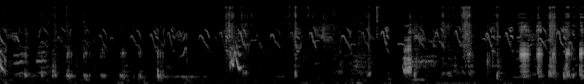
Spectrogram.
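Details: Grey francolin chicks under breeding care; rapid overlapping high chirps and short clucks, irregularly spaced, rising and falling in loudness.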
